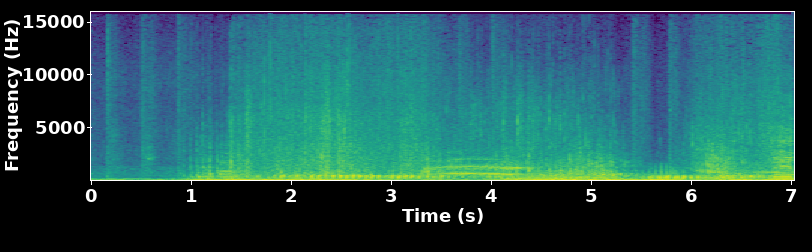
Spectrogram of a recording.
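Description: A large creature growls loudly nearby.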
